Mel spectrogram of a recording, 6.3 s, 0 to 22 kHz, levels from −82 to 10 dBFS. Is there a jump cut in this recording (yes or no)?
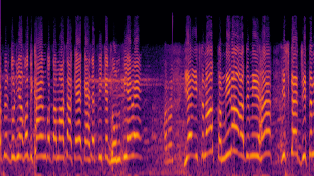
yes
